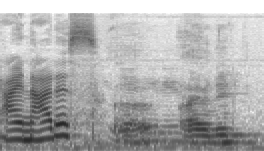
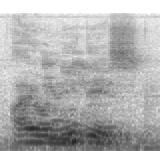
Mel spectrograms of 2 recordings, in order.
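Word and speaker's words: Ioannidis: And at the same time, I never know how to pronounce this. Someone help me. Ionitis? Ionides. It's Ionides.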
